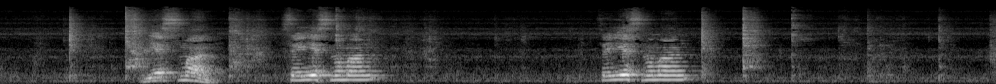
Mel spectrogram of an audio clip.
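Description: A metal utensil clinks and scrapes against a pan.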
